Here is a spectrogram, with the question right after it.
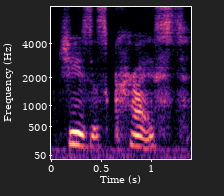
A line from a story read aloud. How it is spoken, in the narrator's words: Childermas said hoarsely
